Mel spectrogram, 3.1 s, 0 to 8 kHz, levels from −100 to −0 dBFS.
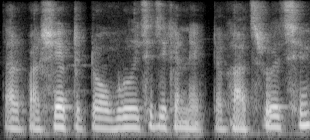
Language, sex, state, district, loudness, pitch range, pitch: Bengali, female, Odisha, Malkangiri, -20 LUFS, 165-190 Hz, 180 Hz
